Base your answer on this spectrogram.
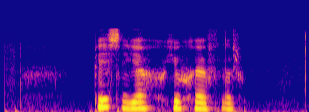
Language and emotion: Russian, neutral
